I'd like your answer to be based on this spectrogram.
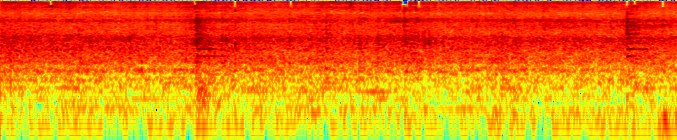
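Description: Spinach goes into a hot pan with fish head and sizzles at low volume, a steady soft frying hiss with a couple of faint stirring clicks.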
